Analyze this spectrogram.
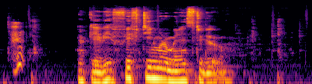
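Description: A man talks calmly into a nearby microphone.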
